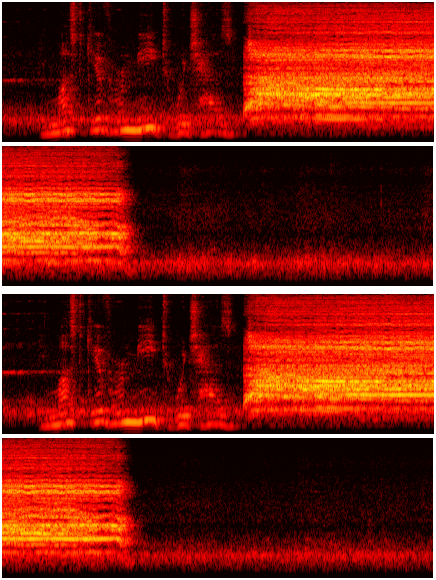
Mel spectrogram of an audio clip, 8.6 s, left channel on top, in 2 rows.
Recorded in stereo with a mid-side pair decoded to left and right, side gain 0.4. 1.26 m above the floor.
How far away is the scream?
About 3 m.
